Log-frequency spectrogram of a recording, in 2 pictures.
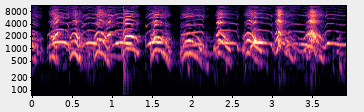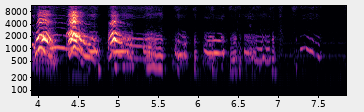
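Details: Hungry two-week-old English Springer Spaniel litter calling for their mother, giving rapid overlapping squeals and whines, arched and wavering in pitch, steady for five seconds and then thinning to a few faint squeaks.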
